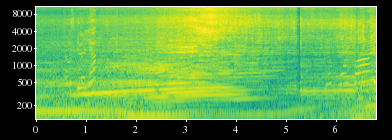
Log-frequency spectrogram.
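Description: A car driven hard around a race track during a driving-instruction session on a track day, its engine droning steadily and climbing in pitch as it accelerates, with an instructor talking over it throughout.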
